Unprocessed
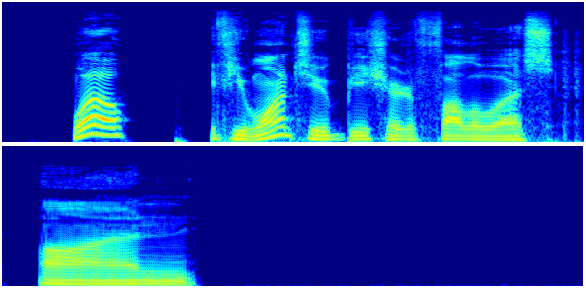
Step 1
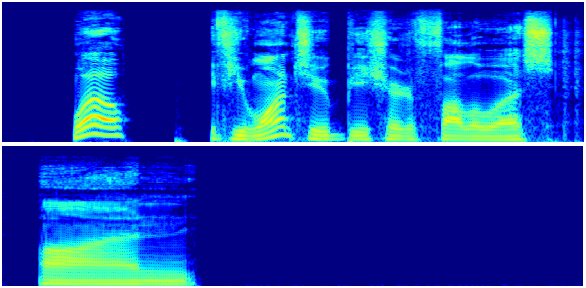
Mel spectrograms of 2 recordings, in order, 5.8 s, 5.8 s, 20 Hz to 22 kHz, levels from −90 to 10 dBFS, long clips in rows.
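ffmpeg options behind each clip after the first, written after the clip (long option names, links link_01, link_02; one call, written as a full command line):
ffmpeg -i in.wav -af "bass=frequency=250:gain=-3,treble=frequency=4000:gain=15" out.wav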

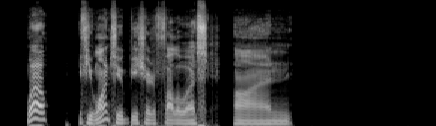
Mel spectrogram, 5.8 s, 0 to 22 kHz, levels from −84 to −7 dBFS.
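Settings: ffmpeg -i in.wav -af "aeval=exprs='0.473*(cos(1*acos(clip(val(0)/0.473,-1,1)))-cos(1*PI/2))+0.0841*(cos(2*acos(clip(val(0)/0.473,-1,1)))-cos(2*PI/2))+0.0335*(cos(4*acos(clip(val(0)/0.473,-1,1)))-cos(4*PI/2))+0.0299*(cos(6*acos(clip(val(0)/0.473,-1,1)))-cos(6*PI/2))':channel_layout=same,highshelf=frequency=1600:width_type=q:width=3:gain=6,volume=-2.5dB" out.wav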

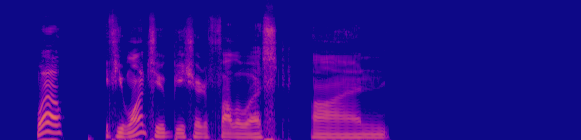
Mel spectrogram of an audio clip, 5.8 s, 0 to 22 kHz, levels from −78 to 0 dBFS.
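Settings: ffmpeg -i in.wav -af "lowpass=frequency=1500:poles=1,volume=-4.5dB" out.wav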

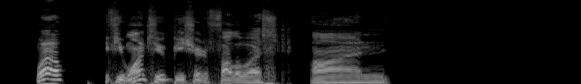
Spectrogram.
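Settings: ffmpeg -i in.wav -filter_complex "[0:a]deesser=0.95,asplit=2[link_01][link_02];[link_02]adelay=14,volume=-4dB[link_03];[link_01][link_03]amix=inputs=2:normalize=0,volume=7dB" out.wav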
